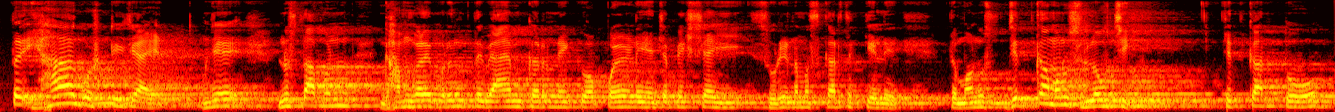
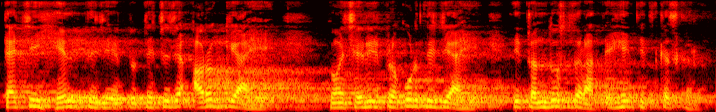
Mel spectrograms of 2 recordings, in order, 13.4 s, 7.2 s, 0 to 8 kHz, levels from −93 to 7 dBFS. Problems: constant background noise, echo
